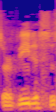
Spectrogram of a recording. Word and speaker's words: Servetus: Servetus is spelled S-E-R-V-E-T-U-S, Servetus.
